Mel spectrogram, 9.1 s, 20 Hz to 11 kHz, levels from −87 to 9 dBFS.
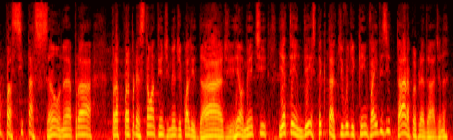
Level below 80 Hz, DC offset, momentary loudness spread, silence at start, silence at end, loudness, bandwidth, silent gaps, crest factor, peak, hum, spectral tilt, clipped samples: -50 dBFS; under 0.1%; 6 LU; 0 s; 0.05 s; -24 LUFS; 10.5 kHz; none; 14 dB; -10 dBFS; none; -6.5 dB/octave; under 0.1%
